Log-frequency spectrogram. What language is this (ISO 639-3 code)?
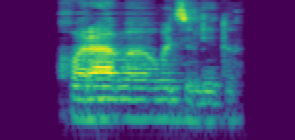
pus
